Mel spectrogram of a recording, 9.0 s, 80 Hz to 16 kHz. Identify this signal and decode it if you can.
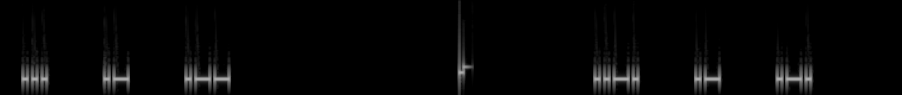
Morse code, heard as a keyed tone, about 25 wpm, spaced as for 12 wpm, 700 Hz. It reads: SAW FAR
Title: 4x Character Spacing - Top 500 Words - 25wpm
